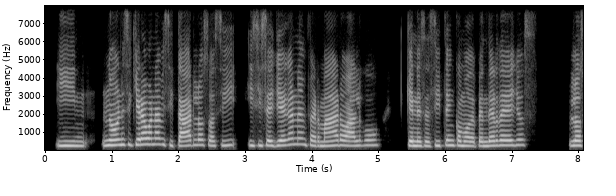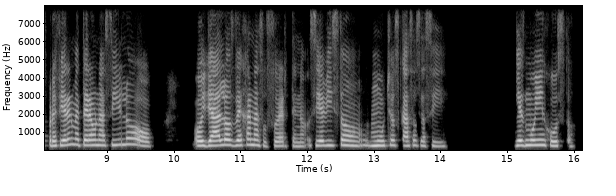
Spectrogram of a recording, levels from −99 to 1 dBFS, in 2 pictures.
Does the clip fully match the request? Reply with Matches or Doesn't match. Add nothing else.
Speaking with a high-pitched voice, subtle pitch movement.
Matches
